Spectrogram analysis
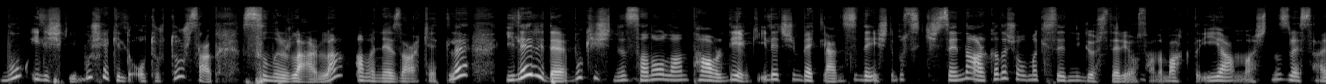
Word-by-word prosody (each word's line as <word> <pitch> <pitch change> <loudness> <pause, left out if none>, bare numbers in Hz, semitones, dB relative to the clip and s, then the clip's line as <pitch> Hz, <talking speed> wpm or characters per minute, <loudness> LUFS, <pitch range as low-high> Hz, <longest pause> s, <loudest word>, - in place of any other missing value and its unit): Bu 275 - -2
ilişkiyi 220 -6 -2
bu 325 - -3
şekilde 255 - -3
oturtursak 330 - -3 0.2
sınırlarla 155 - +3 0.2
ama 175 -4 0
nezaketle, 140 -3 0 0.5
ileride 240 - +6
bu 310 - -5
kişinin 205 - -2
sana 200 +1 +2
olan 215 -3 -1
tavrı, 190 -6 +3
diyelim 215 - +4
ki - - -15
iletişim 225 -2 -2
beklentisi 175 +3 0
değişti, 195 +3 -2
bu 225 - -12
si - - -1
kişi - - -1
seninle 205 +7 +2
arkadaş 240 +4 +1
olmak 215 0 -7
istediğini 185 -2 -5
gösteriyor 140 -3 -3
sana, - - -10
baktı, - - -4
iyi 180 +1 0
anlaştınız 225 +6 -4
vs. 180 -2 +1
200 Hz, 145 wpm, -25 LUFS, 175-235 Hz, 0.5 s, ileride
